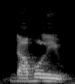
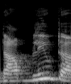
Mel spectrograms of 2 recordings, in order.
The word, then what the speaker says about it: W: সো আমরা এখন চলে যাই হচ্ছে ভির পরে ডাবল ইউ। সো ডাব্লিউটা আমরা এভাবে উচ্চারণ করে থাকি ডাব্লিউ, বাট এটার এক্সাক্ট উচ্চারণ হচ্ছে ডাবল ইউ, ডাবল ইউ।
